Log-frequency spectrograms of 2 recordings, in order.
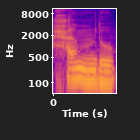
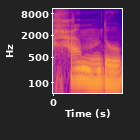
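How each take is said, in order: Both takes have the same delivery.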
